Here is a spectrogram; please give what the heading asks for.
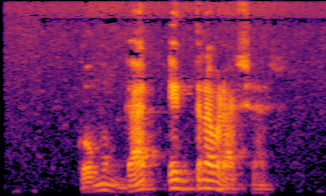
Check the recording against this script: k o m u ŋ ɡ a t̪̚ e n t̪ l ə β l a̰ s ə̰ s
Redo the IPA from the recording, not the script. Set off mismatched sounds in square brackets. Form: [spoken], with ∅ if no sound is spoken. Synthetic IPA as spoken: k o m u ŋ ɡ a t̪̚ e n t̪ [ɾ] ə β [ɾ] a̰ s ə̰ s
